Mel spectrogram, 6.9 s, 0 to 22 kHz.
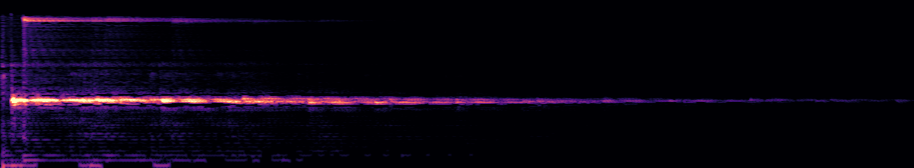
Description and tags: Result of a Tone2 Firebird session with several Reverbs.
